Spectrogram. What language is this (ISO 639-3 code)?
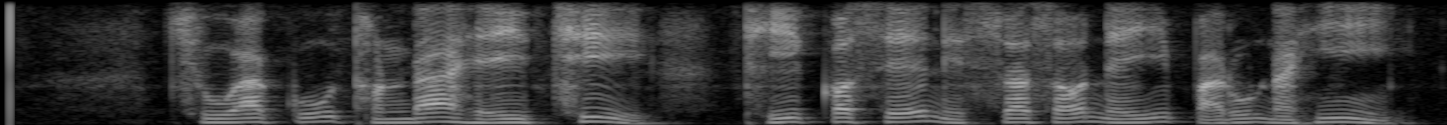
ori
